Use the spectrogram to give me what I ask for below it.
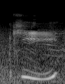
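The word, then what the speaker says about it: Caye: we went to belize it's spelled c-a-y-e and pronounces key and in the bahamas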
